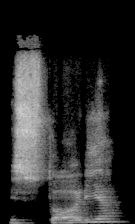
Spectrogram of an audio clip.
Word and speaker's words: história: entre ditongo hiato então podemos pronunciar história ou ainda como hiato historia quando eu faço essa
